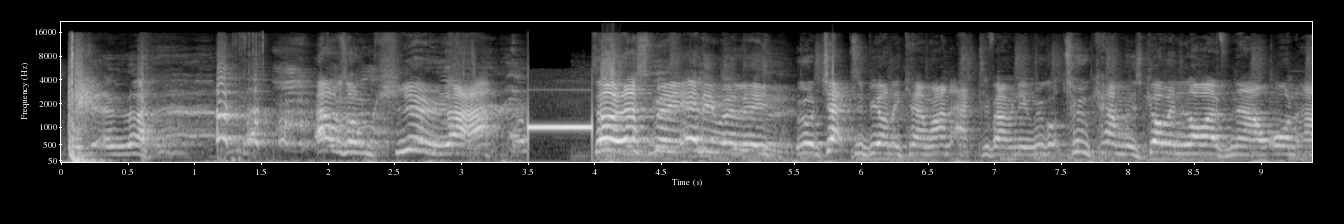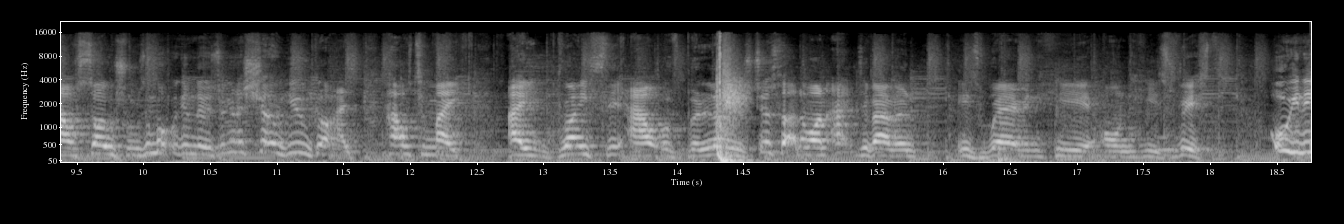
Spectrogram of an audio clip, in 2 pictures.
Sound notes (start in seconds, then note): 0.0 balloon popping; 0.2 laughing loudly; 3.5 sharp beep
